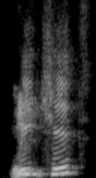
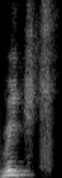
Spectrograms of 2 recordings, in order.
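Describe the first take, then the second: First: The ending is an extra 'id' syllable. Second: The ending is a short 't' sound. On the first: The speaker calls it wrong. "An I D?" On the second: The speaker calls it right. "I think it's a T sound"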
